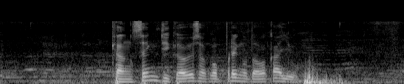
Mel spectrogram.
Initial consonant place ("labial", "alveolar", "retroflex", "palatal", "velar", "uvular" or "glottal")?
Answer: velar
